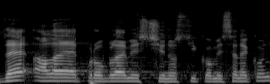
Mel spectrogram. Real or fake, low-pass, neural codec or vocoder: real; 14.4 kHz; none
